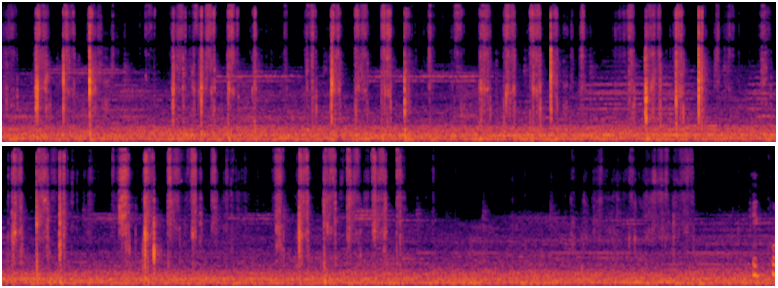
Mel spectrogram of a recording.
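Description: Tarot cards shuffled and pulled from a deck, with continuous riffling and sharp snapping flicks of the cards throughout, close and fairly quiet over a soft steady background.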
